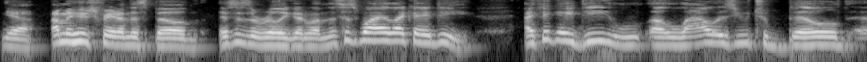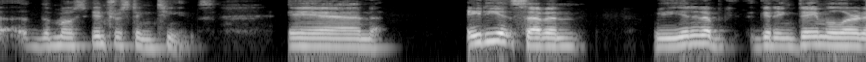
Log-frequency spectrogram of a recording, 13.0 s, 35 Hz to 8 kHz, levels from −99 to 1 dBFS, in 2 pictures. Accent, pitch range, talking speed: American, 145-190 Hz, 195 wpm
